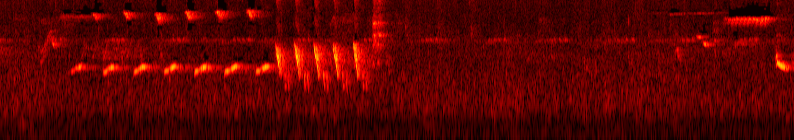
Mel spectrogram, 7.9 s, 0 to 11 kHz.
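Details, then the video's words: Common nightingale song with a row of clear, slightly rising whistled notes, then a harsh, buzzy rattle of quick pulses, followed by quiet with distant birds and a closing high phrase. "BEST NIGHTINGALE SONG 3 Hours REALTIME Nightingale Singing"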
